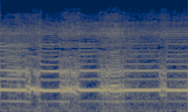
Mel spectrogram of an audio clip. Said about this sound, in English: It's Killian Murphy in his dream. I love when he would be in his suit and screaming, and then they would flip to the outside of the suit. He'd just be laying there with no screaming because you couldn't hear him.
